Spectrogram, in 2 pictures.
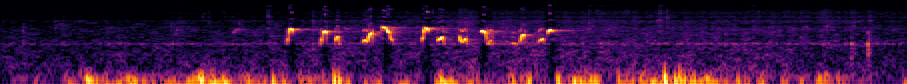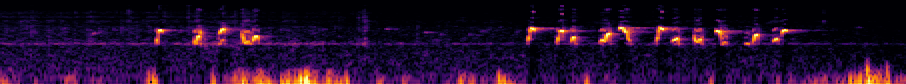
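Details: Bulbul delivering its double-phrase training song in three short bursts of bright, chattering whistled notes, separated by pauses, over steady low rumbling background noise.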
